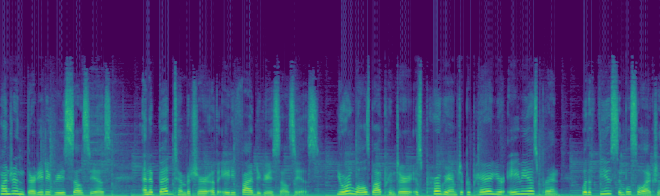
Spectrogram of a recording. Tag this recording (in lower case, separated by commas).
music, speech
